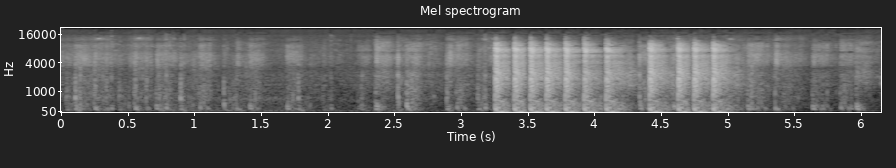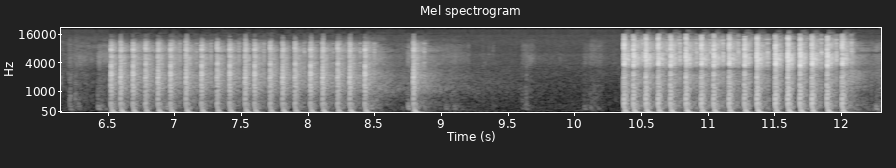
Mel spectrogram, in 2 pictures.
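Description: Rapid bursts of automatic gunfire in a competitive team video game scrim, loud volleys of dense rattling shots in three long bursts separated by lighter scattered shooting and pauses, no talking.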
